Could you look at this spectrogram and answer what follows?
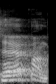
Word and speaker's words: Saibhang: Now you should pay attention to the pronunciation of Saibhang. Also, many Gurmukh lovers who start reading new verses or children sometimes mispronounce Saibhang.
